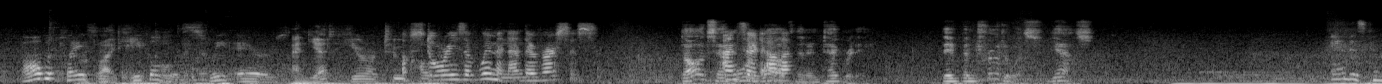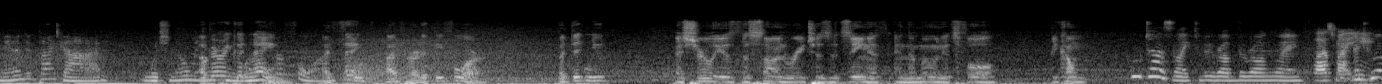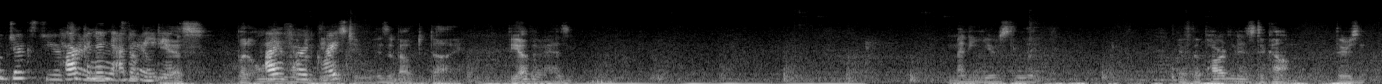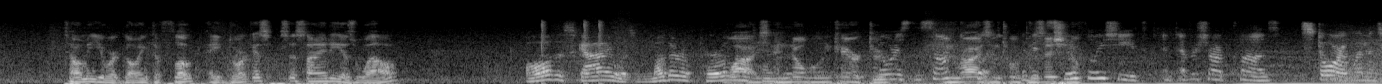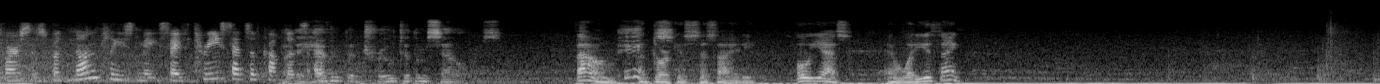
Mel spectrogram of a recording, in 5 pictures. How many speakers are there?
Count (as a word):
nine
